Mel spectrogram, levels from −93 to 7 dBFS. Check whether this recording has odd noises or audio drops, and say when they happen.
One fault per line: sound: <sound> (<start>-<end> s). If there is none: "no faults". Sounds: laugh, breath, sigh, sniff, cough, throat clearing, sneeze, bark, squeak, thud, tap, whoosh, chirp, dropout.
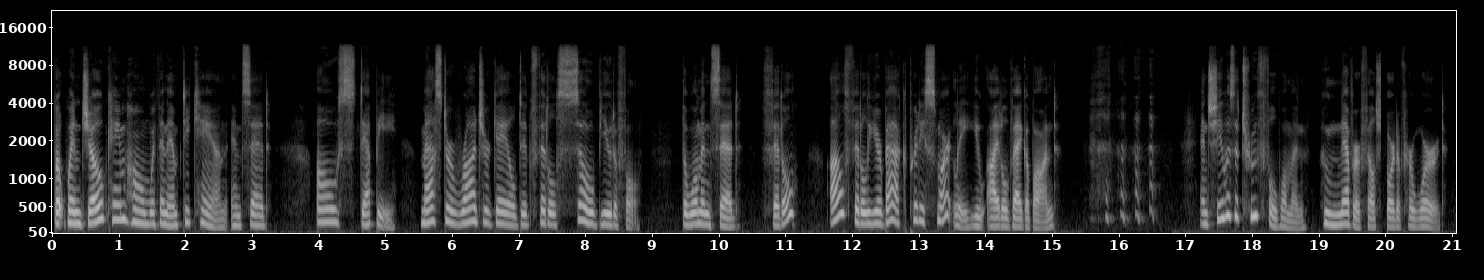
sound: laugh (15.5-16.6 s)
sound: dropout (19.9-20.0 s)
